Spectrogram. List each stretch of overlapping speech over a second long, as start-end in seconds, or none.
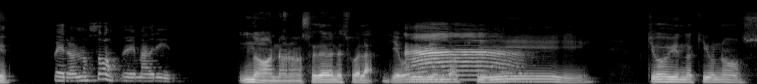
4.0-5.4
